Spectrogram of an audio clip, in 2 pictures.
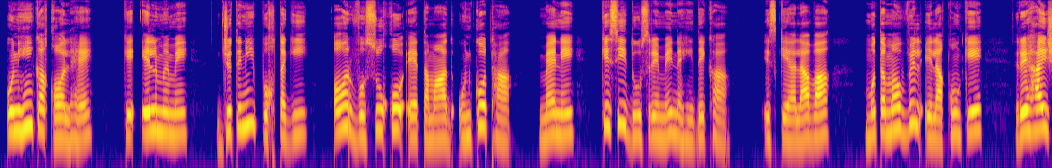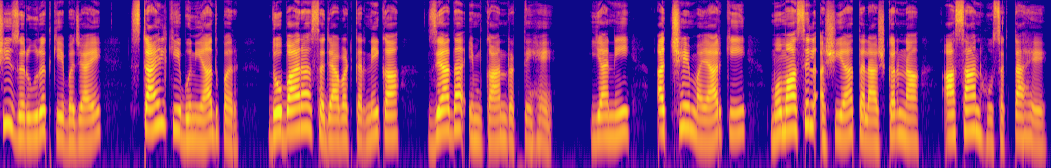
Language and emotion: Urdu, neutral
